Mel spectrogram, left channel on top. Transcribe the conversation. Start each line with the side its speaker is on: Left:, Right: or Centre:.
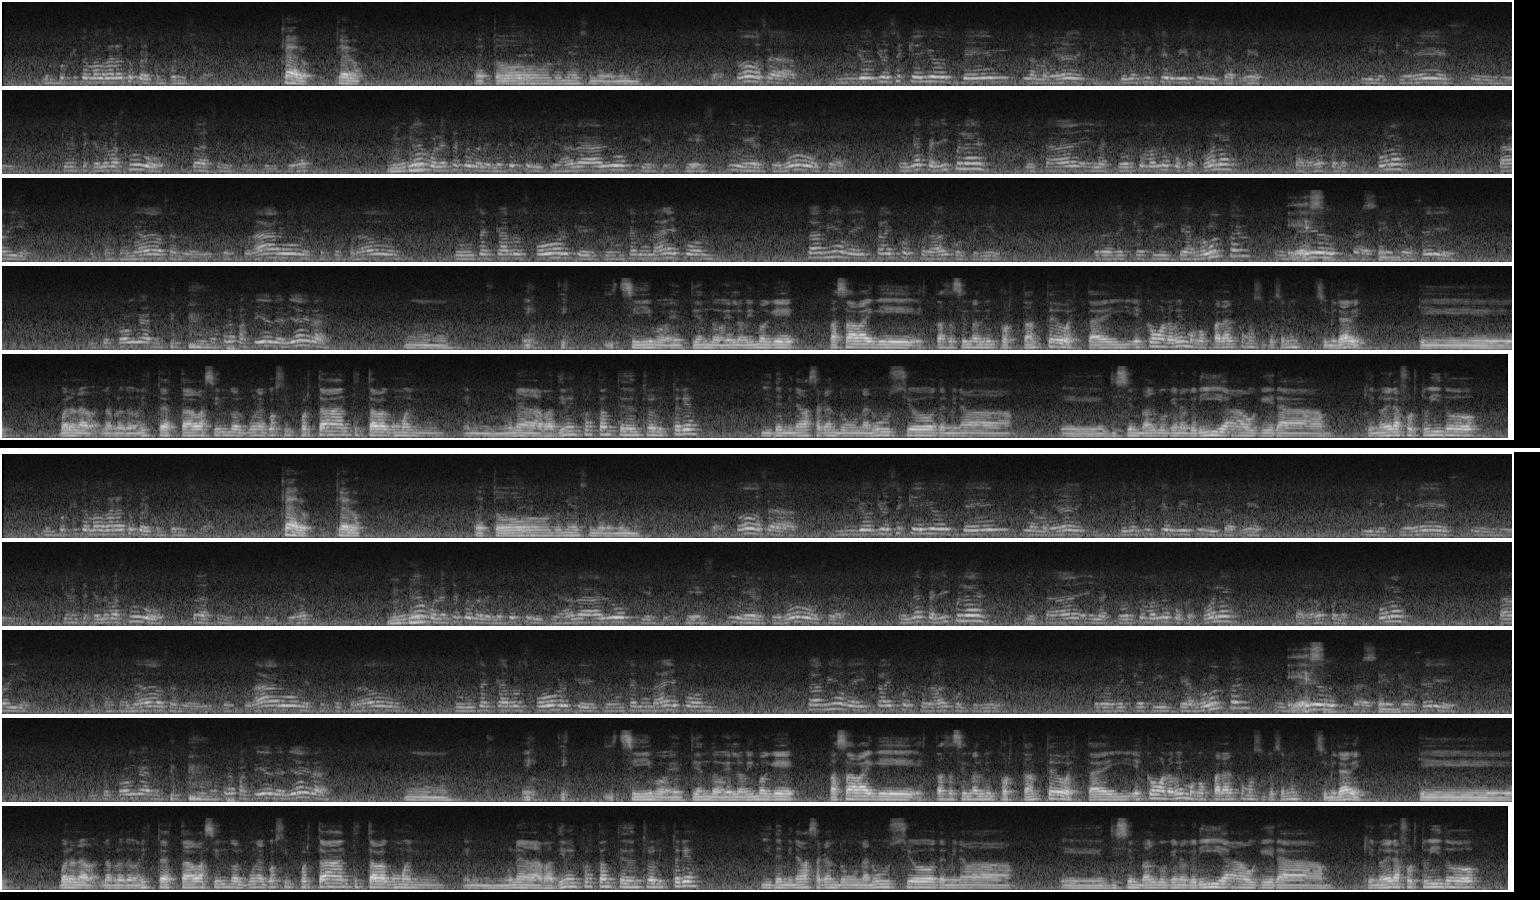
Left: de un poquito más barato, pero con publicidad.
Right: Claro,
Left: Entonces,
Right: claro. Entonces todo
Left: ¿cómo se,
Right: termina siendo lo mismo.
Left: a todo, o sea, mm, yo, yo sé que ellos ven la manera de que si tienes un servicio en internet y le quieres, eh, quieres sacarle más jugo, ¿qué puedes hacer? Meterle publicidad.
Right: Ujú,
Left: A mí no me molesta cuando le meten publicidad a algo que es, que es inerte, ¿no? O sea, en una película que está el actor tomando Coca-Cola, pagado por la Coca-Cola, está bien, no pasa nada, o sea, lo incorporaron, está incorporado, que usan carros Ford, que, que usan un iPhone, está bien, ahí está incorporado el contenido, pero de que te interrumpan en
Right: Eso,
Left: medio de la,
Right: sí.
Left: de- de la serie y te pongan,
Right: <clears throat>
Left: compra pastillas de Viagra. No.
Right: Mm, es, es- es- sí, pues, entiendo. Es lo mismo que pasaba que estás haciendo algo importante o está ahí. Es como lo mismo comparar como situaciones similares. Que, bueno, la, la protagonista estaba haciendo alguna cosa importante, estaba como en, en una narrativa importante dentro de la historia y terminaba sacando un anuncio, terminaba eh, diciendo algo que no quería o que era, que no era fortuito.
